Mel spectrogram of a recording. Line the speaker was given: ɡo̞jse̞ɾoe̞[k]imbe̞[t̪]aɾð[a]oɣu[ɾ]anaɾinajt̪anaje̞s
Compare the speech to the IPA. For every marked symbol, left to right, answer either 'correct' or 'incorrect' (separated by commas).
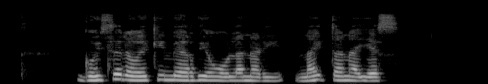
correct, incorrect, incorrect, incorrect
